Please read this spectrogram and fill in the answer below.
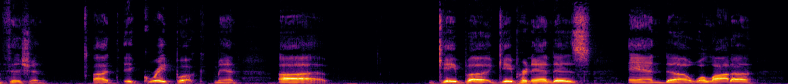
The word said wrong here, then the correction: Walta: and, am I saying it right? Walta, excuse me.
